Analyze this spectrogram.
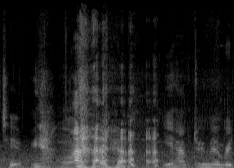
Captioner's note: laughs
